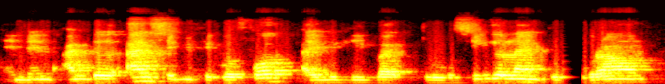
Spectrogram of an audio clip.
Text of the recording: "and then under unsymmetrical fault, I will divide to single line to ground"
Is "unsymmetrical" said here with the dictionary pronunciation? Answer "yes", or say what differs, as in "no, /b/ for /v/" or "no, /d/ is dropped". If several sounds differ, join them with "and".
no, /ɹ/ is dropped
